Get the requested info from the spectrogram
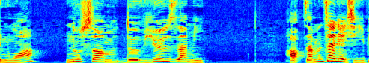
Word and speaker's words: amis: Jean et moi, nous sommes de vieux amis. – 我和 Jean 是老朋友了。复数形式的朋友就是在 ami 后加上 s，但并不发音。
